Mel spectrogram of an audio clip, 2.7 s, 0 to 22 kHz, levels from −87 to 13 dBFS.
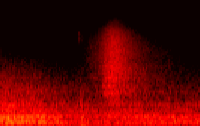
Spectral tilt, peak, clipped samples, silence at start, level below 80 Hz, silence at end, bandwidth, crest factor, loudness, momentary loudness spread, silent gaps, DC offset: -5.5 dB/octave; -24 dBFS; under 0.1%; 0 s; -56 dBFS; 0 s; 16 kHz; 18 dB; -43 LUFS; 9 LU; none; under 0.1%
